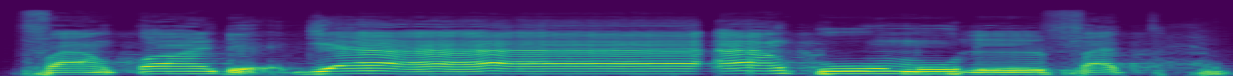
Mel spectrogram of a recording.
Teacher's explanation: Ketika dihentikan hak-nya tetap dibaca, sifatnya tetap keluar ya. Ada udara lembut keluar dan tidak usah dibunyikan dumahnya.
